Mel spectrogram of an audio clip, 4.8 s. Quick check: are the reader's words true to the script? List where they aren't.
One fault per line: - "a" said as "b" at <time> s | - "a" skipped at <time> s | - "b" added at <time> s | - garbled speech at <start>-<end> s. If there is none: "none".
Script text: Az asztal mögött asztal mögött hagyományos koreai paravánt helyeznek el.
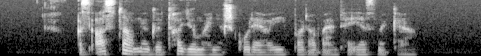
- "asztal mögött" skipped at 1.7 s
